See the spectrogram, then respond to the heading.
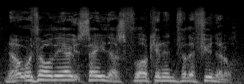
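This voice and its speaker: Gravelly, pragmatic soldier. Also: male voice, fairly high pitch, darkish tone, slight background noise. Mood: dry, pragmatic. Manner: brisk, commanding. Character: seasoned, pragmatic male soldier leading comrades, gruff. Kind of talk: video game voice acting.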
